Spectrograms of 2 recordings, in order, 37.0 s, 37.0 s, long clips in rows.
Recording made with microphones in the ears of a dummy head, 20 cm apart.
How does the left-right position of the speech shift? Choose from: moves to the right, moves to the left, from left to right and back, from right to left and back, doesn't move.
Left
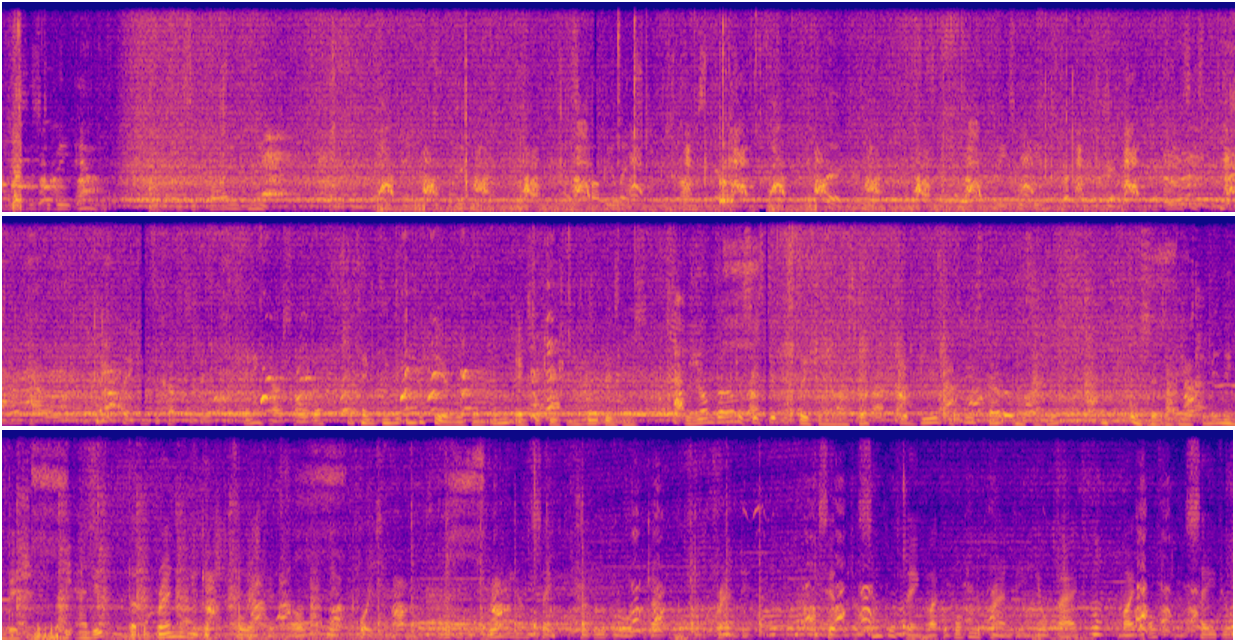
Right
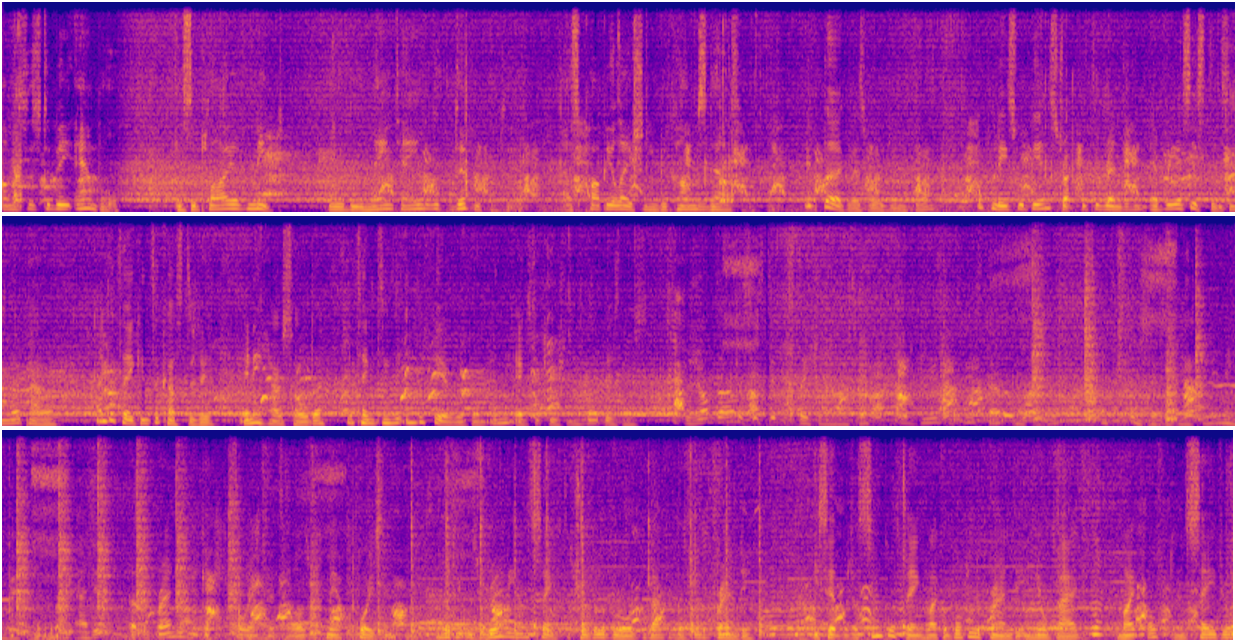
from right to left and back.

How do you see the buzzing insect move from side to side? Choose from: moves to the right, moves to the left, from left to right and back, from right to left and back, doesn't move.
moves to the right.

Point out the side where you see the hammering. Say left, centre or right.
right.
